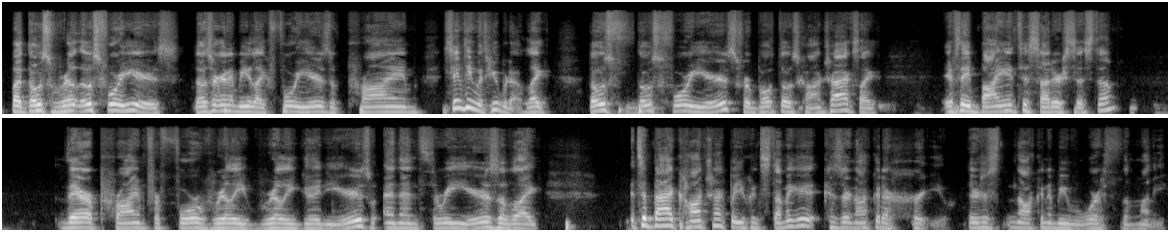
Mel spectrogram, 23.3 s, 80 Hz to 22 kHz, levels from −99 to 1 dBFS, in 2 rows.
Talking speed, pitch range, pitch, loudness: 195 wpm, 130-165 Hz, 140 Hz, -23 LUFS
